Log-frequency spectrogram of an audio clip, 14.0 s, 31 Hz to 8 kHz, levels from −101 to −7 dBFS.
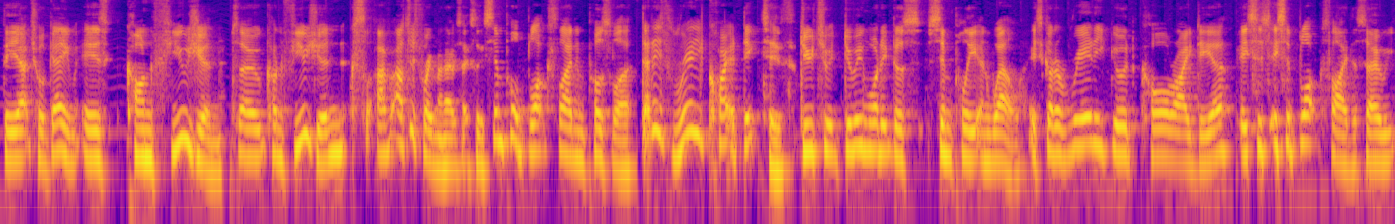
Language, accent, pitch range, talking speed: English, British, 140-180 Hz, 195 wpm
